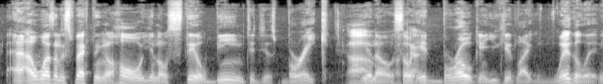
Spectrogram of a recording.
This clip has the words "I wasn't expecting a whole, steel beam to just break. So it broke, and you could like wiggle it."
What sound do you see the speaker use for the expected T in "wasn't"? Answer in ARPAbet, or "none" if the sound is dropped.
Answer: T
